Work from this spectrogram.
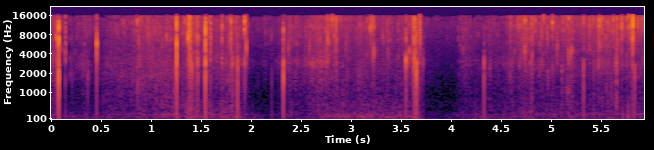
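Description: Long blue nails on both hands vigorously scratch a fluffy grey-white faux fur microphone windscreen in close-up. The result is a dense, soft rustling and crackling texture broken by many sharp, bright scratchy ticks that die away almost instantly.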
